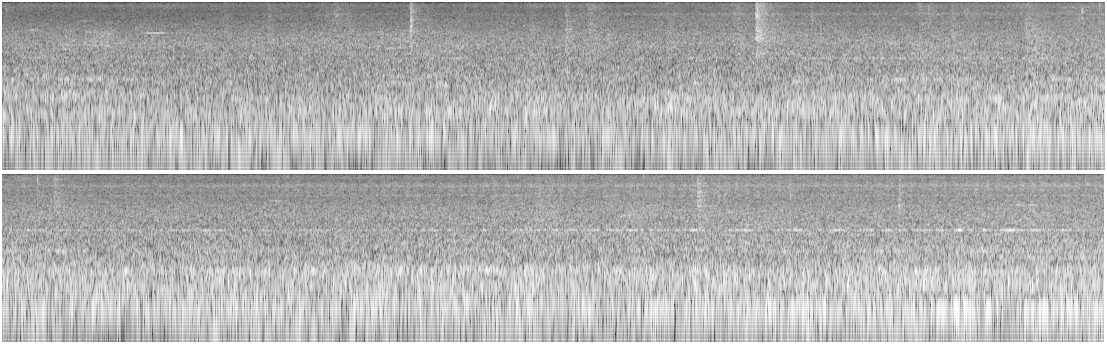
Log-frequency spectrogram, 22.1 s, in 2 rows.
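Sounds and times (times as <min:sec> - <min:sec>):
train rumbling into station: 0:00.0 - 0:22.0.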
